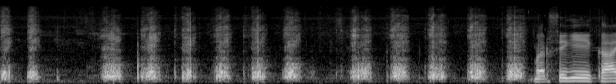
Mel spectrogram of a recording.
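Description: Coconut flesh scrapes rhythmically against a grater.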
